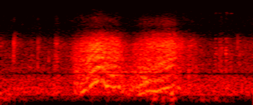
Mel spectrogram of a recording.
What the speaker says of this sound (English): it comes in this nice Ziploc bag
